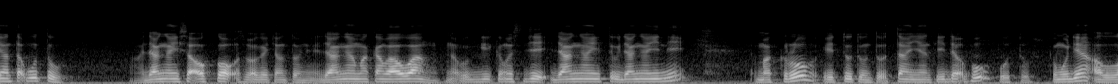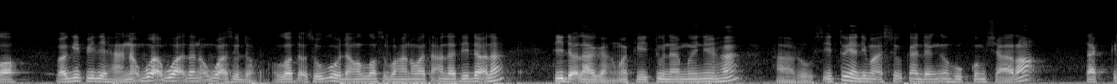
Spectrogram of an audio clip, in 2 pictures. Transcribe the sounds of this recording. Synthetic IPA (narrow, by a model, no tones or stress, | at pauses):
jaŋt̪aʔput̪ʊh | d͡ʒaŋanisaʔokɔʔsəba̰ɡajt͡ʃɔnt̪ɔhɲə̰̃d͡ʒaŋanmakanbawaŋnɔ̰ʔbəɡikəməsd͡ʒɪt̪̚d͡ʒaŋanit̪ud͡ʒaŋãnini | makɾʊhit̪ut̪unt̪ṵt̪anjaŋt̪ida̰ʔpuput̪ʊskəmũdianʔɑ̰lːɔhbaɡipilɪɦanːɔ̰ʔbua̰ʔbua̰ʔt̪ana̰ʔbuaʔsudɔhɑ̰lːɑht̪a̰ʔsuɣʊhdanɑlːɑhsubəɦanawat̪aʔa̰lat̪idaʔlah | t̪idaʔlaɣa̰ŋmʔa̰kait̪unamə̃ɲə̃ɦa | haɾʊsit̪ujaŋdimaʔsuʔkandəŋə̃nɦukʊmʃaɾaʔ | t̪ak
